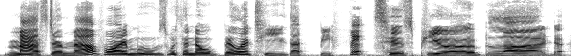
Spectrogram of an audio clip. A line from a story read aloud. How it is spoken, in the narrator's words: croaked Creature at once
